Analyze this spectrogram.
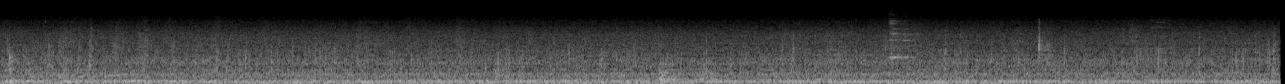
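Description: A large aluminium pot of tilapia and bitter melon leaf soup boiling hard on the stove: a steady rumbling hiss. A couple of faint clinks from the ladle against the pot come in the second half.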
